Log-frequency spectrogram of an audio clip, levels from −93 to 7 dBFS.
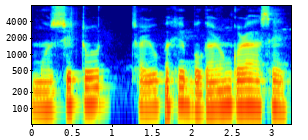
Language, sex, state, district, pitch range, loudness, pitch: Assamese, male, Assam, Sonitpur, 105-115 Hz, -16 LUFS, 110 Hz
